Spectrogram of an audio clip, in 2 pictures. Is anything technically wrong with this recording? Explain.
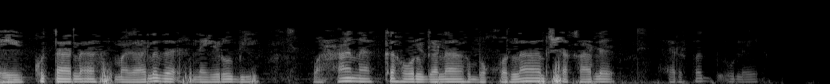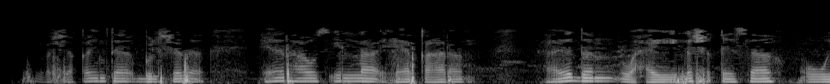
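Yes. Throughout the speech, the sound is dull and watery, with a swirling, warbling quality and metallic chirps on s sounds, and nothing is present above 5.6 kHz. This is likely heavy MP3 compression at a very low bitrate, roughly 16 kbps. Starved of bits, the encoder cut the treble at that fixed frequency and dropped weaker frequency components, which flicker on and off between frames. That flickering produces the swirl and chirps, and consonant attacks smear.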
